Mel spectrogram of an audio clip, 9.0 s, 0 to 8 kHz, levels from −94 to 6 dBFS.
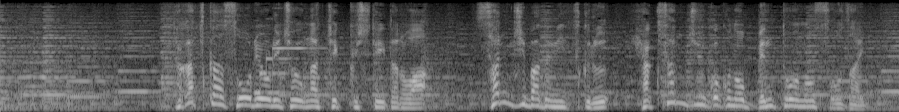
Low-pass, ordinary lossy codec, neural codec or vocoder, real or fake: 7.2 kHz; none; none; real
